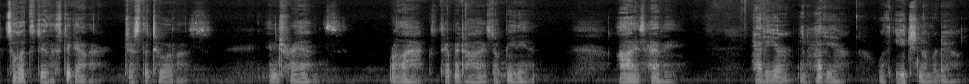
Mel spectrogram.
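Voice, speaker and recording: A man giving a slow, soft and commanding hypnosis roleplay in the ASMR style, often dropping to a half-whisper. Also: rumbling low, steady tone, husky.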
